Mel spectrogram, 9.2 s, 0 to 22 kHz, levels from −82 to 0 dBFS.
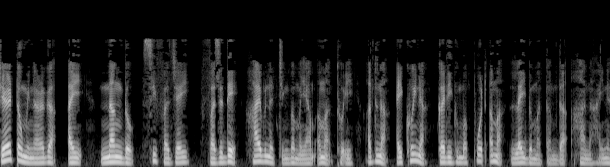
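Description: MP3 compression damage runs throughout this speech, with nothing above 8.3 kHz and watery, swirling artefacts, likely from an encoder starved of bits, which fits a bitrate around 32 kbps.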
